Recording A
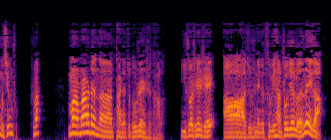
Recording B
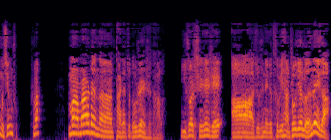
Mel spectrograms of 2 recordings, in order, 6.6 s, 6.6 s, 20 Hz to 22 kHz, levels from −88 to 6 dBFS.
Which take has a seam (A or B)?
A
